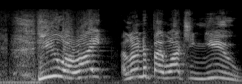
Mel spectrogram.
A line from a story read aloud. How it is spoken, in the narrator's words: the son finally is just so fed up and he shouts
